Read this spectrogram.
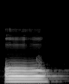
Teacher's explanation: उ बोलेंगे तो वृत बन जाना उ बड़ा उ बोल रहे तो भी व्रत बन रहा है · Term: वृत मुखी स्वर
